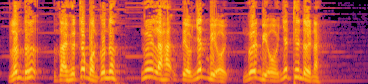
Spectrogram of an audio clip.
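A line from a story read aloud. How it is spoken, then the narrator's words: Screaming. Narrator (Vietnamese): Tuyết Lan thét lên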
